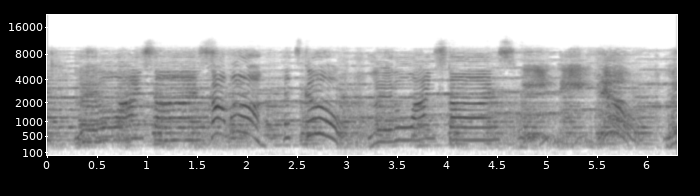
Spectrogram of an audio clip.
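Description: Children's cartoon theme music with a synthetic-sounding sung melody whose notes swoop up and down, sounding tinny and without bass, as if played from a device speaker.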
